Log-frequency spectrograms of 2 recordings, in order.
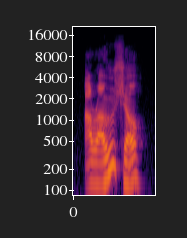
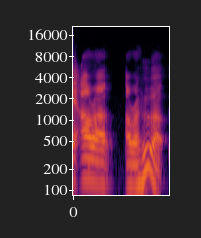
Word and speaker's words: Araujo: I don't know if that Araujo. – Was it. – Yeah. So you want to say Araujo like Spanish, but it's not. – Yeah. Araujo? – Yeah, Araujo.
